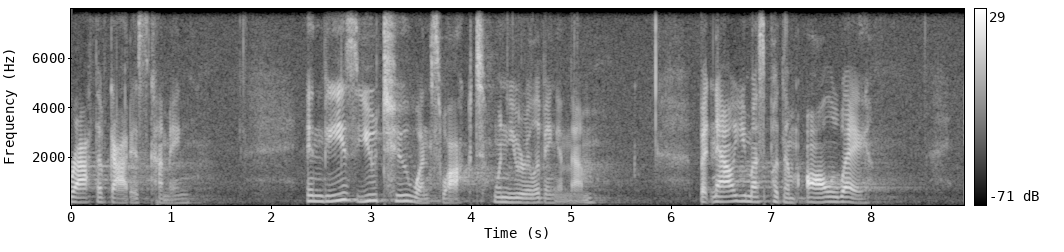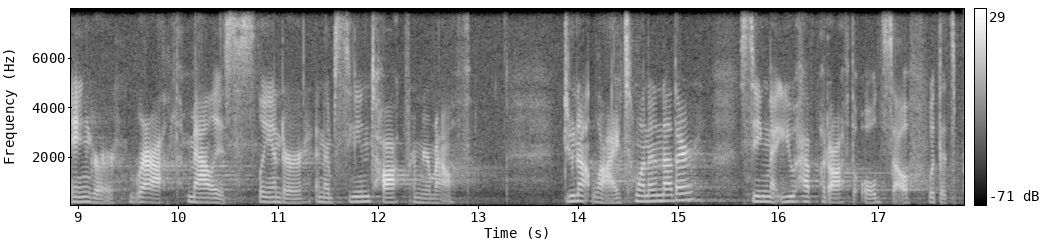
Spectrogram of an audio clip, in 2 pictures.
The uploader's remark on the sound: This episode is a recording from our Women's Retreat in February 2023.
